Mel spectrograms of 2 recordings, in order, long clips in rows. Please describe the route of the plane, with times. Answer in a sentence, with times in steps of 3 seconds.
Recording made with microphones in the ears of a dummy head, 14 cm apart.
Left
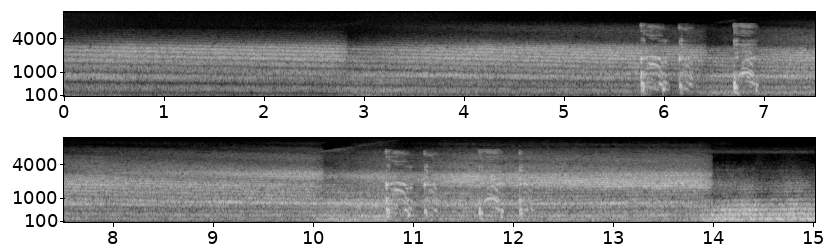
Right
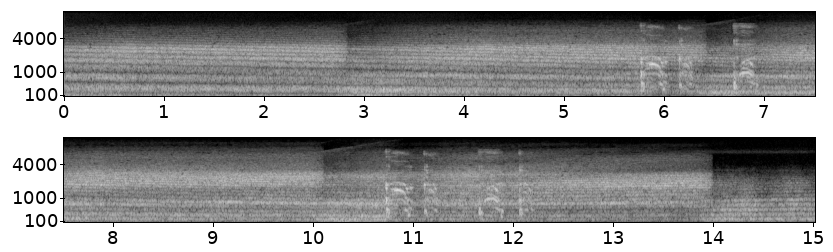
You can hear the plane on the right from 0 s, in the centre from 9 s and on the left from 12 s.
